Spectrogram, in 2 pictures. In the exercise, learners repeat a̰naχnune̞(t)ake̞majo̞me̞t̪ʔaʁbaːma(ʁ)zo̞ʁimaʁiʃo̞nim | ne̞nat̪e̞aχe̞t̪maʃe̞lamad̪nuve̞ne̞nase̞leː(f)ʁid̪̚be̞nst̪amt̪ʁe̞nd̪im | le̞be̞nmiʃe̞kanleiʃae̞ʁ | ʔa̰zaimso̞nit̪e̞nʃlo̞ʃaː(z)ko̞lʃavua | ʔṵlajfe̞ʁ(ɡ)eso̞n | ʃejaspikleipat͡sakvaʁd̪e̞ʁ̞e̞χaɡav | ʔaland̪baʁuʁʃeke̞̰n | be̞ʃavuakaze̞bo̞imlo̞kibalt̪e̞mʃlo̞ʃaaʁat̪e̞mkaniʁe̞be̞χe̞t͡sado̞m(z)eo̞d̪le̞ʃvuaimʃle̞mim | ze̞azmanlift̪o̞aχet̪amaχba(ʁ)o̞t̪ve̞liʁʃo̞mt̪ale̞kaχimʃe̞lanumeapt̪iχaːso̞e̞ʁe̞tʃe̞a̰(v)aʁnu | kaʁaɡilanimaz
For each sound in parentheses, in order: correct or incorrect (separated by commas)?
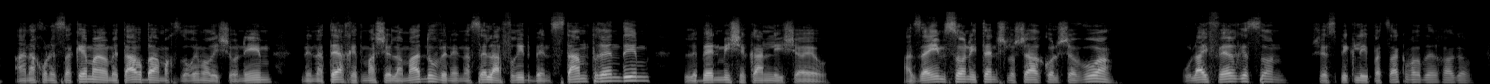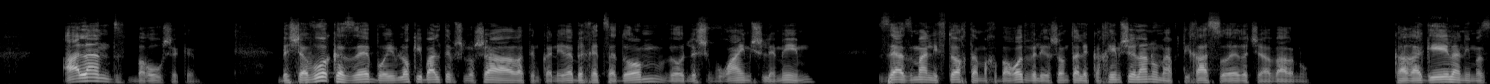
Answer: incorrect, incorrect, correct, incorrect, correct, incorrect, correct, correct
